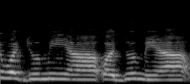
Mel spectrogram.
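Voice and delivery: ordinary talk, nothing marked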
